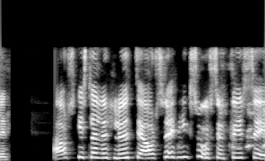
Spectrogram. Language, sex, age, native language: Icelandic, female, 15, Icelandic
